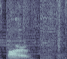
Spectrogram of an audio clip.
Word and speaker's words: Favre: It's pronounced Farv.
